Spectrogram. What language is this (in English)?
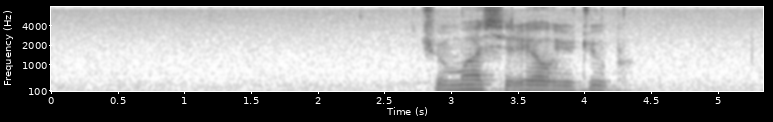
Russian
